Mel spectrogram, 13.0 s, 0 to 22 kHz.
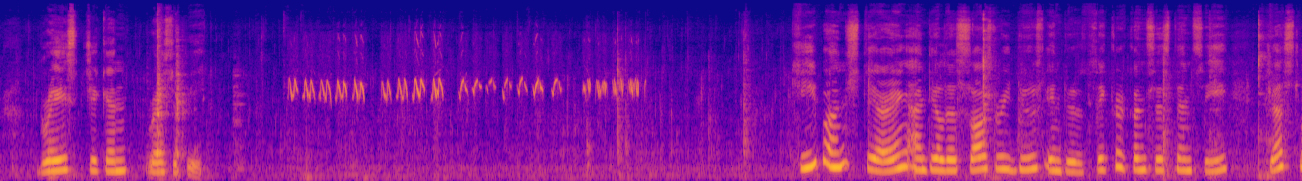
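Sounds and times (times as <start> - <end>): bird chirping: 2.8 - 6.5.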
